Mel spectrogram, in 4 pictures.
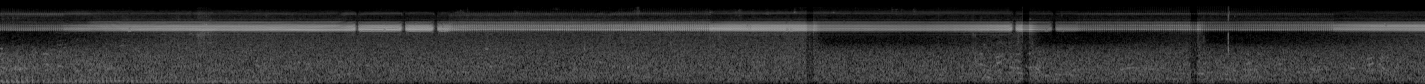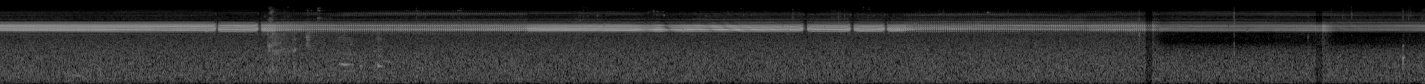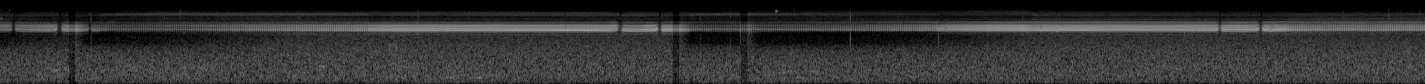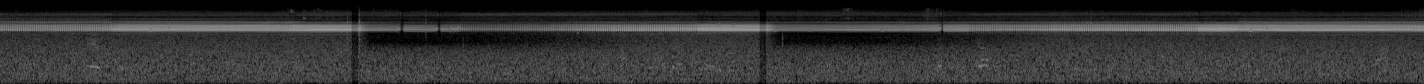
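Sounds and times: crickets chirring: 0:00.0 - 0:56.9.

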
